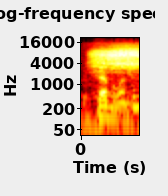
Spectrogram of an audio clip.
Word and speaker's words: Shevlin: Shevlin. That's how you pronounce that.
